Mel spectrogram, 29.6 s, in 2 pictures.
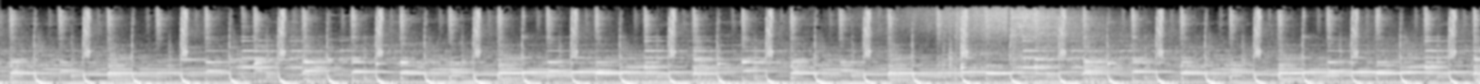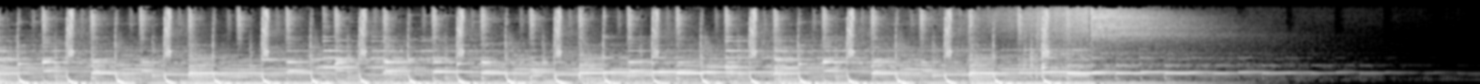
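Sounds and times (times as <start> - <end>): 
romantic dynamic dance song: 0.0 - 28.0.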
